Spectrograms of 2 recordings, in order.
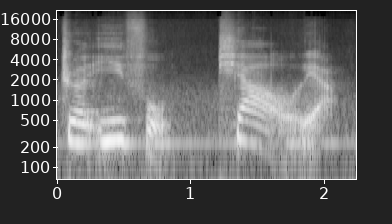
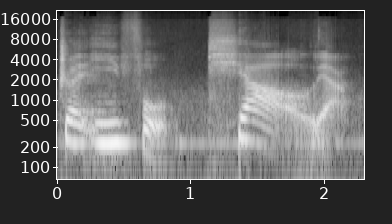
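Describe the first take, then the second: Both takes have the same delivery.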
